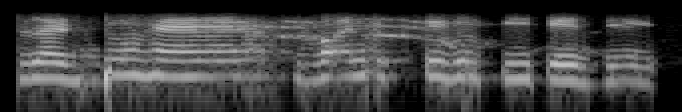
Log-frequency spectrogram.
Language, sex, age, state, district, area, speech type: Urdu, female, 30-45, Uttar Pradesh, Lucknow, rural, conversation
